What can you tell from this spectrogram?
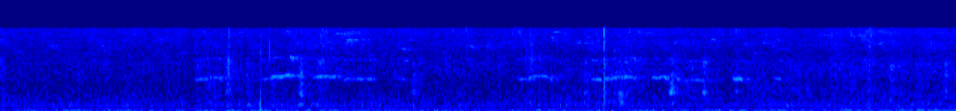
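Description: Birds calling in the background: short, wavering notes repeated every second or so, over a steady low rumble.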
